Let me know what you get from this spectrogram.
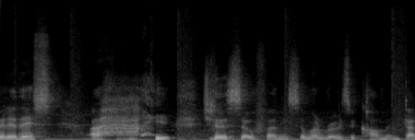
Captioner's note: laughs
